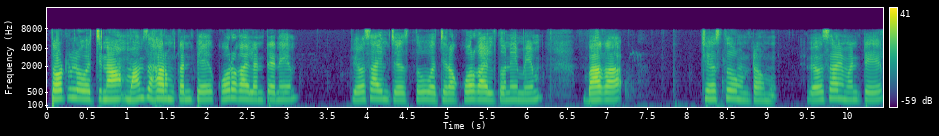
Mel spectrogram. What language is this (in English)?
Telugu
